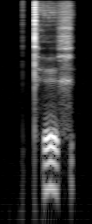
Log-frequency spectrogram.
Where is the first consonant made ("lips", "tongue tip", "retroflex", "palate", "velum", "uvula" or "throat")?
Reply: tongue tip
